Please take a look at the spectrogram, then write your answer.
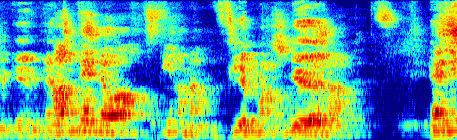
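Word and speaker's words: Anténor Firmin: Antenor Firmin.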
